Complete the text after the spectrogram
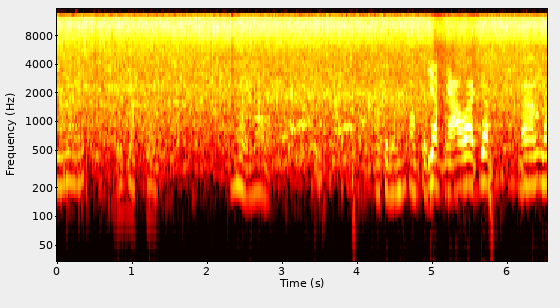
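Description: Water pours and splashes steadily down a rock face into a pool.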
